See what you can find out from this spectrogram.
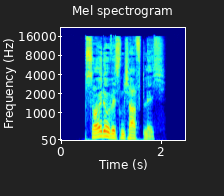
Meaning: pseudoscientific
- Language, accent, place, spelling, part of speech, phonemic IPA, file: German, Germany, Berlin, pseudowissenschaftlich, adjective, /ˈpsɔɪ̯doˌvɪsn̩ʃaftlɪç/, De-pseudowissenschaftlich.ogg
